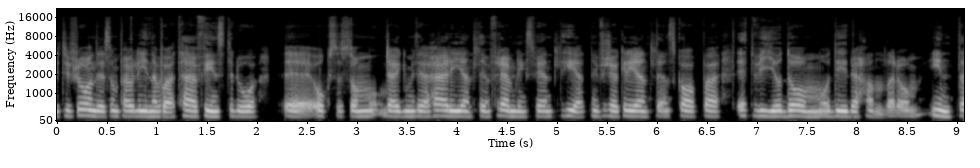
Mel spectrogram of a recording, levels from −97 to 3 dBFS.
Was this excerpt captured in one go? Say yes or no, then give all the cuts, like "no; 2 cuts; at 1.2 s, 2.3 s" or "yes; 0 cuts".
no; 6 cuts; at 1.0 s, 2.1 s, 3.3 s, 3.9 s, 6.7 s, 7.9 s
